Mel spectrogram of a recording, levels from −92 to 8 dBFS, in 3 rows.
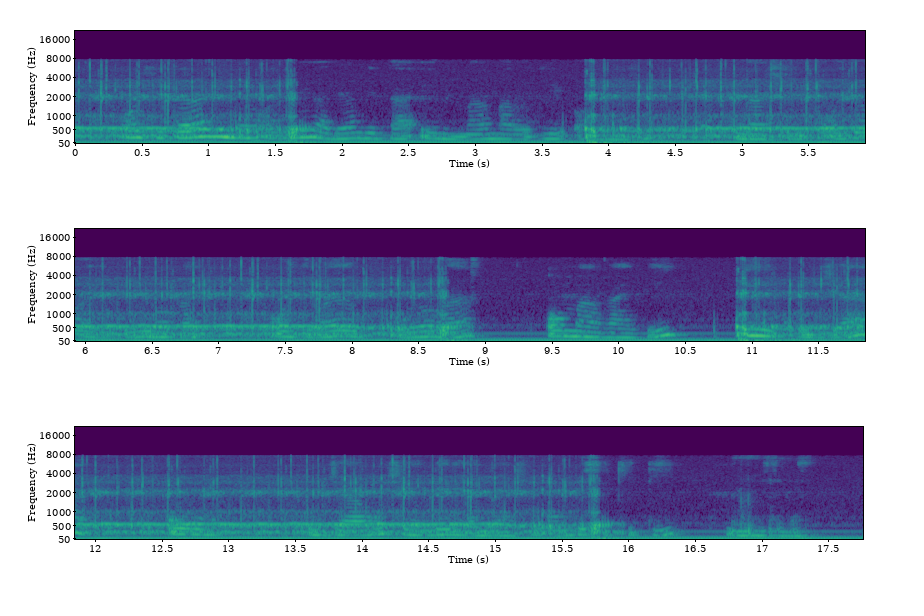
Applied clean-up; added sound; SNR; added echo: none; Mechanisms; -2 dB; reverberation time 0.3 s.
